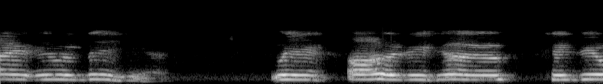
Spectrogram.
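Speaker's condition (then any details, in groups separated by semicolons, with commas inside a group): Speech impairment after birth surgery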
